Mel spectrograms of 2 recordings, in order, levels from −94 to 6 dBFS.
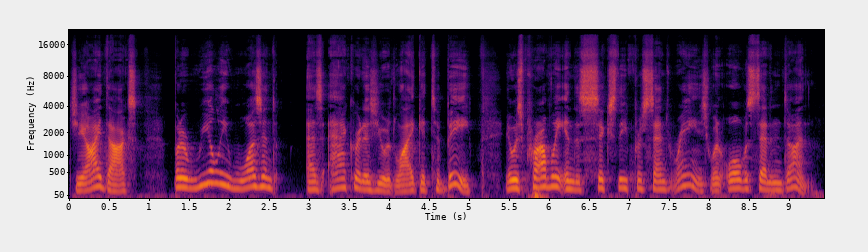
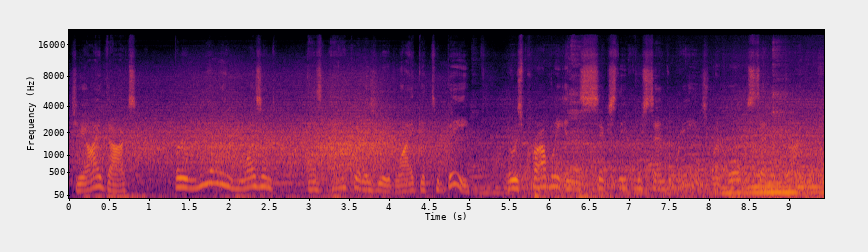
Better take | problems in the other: first | traffic noise; very loud; throughout; 1 dB above the speech

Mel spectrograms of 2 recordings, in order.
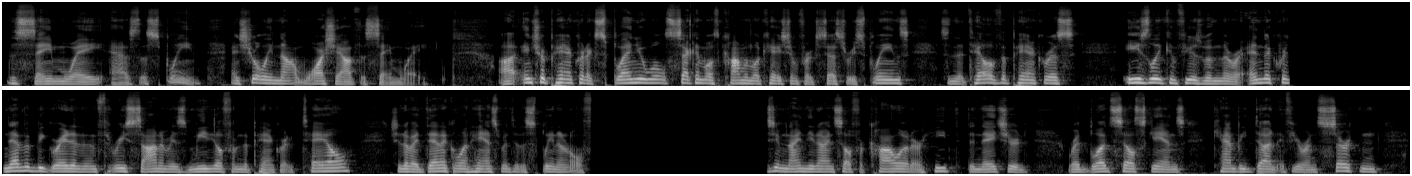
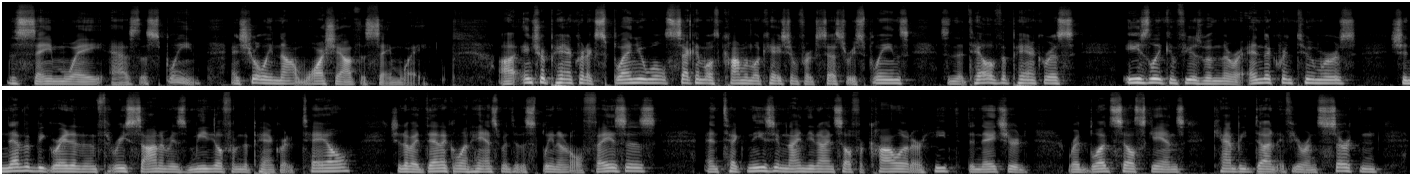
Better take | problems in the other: second | audio cutting out; at 13 s for 1 s and at 20 s for 2 s

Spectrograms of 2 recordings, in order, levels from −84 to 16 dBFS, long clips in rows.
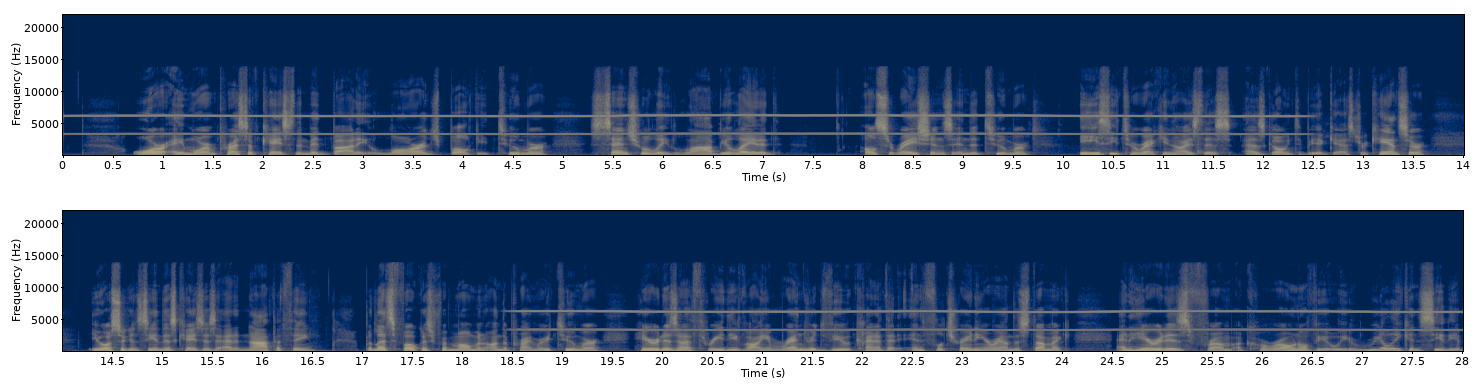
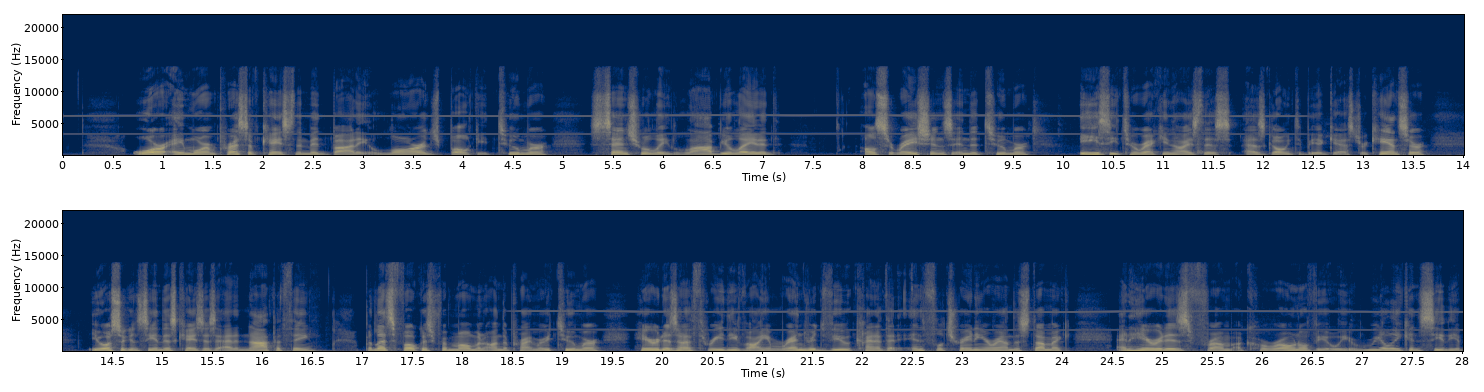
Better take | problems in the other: second | high-pitched whine; loud; until 12 s and from 19 s on; 6.5 kHz, 6 dB below the speech; faint in the second

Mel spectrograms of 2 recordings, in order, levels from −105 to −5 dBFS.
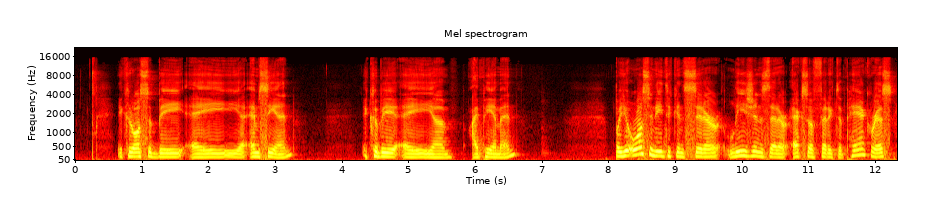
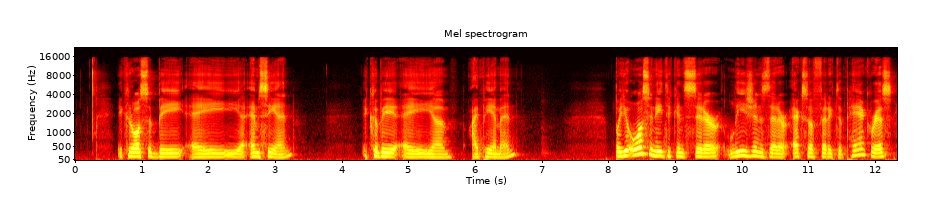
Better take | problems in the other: second | distortion; slight; 10 dB below the speech

